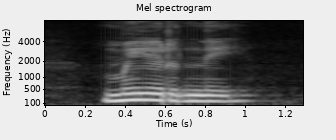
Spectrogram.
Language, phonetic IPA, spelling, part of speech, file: Ukrainian, [ˈmɪrnei̯], мирний, adjective, Uk-мирний.ogg
- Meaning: peaceful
